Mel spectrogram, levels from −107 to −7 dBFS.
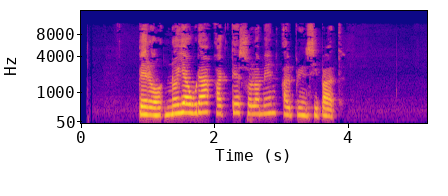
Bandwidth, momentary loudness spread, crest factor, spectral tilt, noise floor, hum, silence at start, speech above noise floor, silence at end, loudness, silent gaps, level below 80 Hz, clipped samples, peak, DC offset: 11.5 kHz; 12 LU; 18 dB; -5 dB/octave; -69 dBFS; none; 0.85 s; 49 dB; 1.4 s; -21 LUFS; none; -76 dBFS; under 0.1%; -4 dBFS; under 0.1%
